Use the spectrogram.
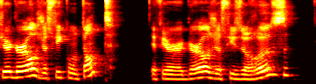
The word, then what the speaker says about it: contente: You would say je suis contente.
